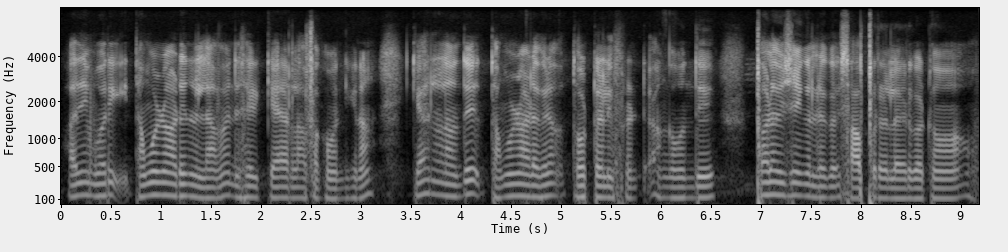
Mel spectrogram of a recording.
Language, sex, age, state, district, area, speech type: Tamil, male, 18-30, Tamil Nadu, Perambalur, rural, spontaneous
